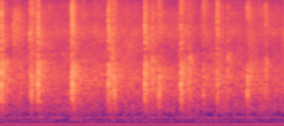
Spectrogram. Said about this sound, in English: If you believe it, clap your hands to the Lord.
